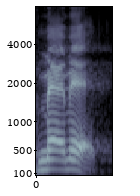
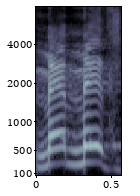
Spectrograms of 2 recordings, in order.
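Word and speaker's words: Mamet: let's just be real David Mt I think that's how his name is pronounced is a legendary screenwriter are you trying to convince me that if your last name was mamt and you asked for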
